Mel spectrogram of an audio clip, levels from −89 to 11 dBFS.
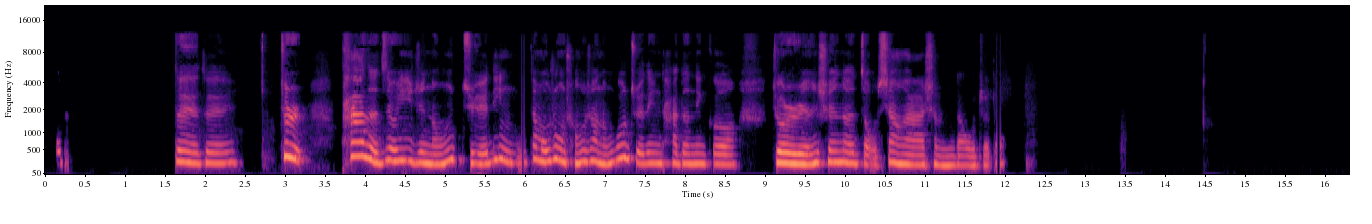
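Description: At 5.96 s and 11.90 s, speech drops out for 28 ms and 43 ms. These are gaps at joins of encoded pieces. Untrimmed encoder padding leaves short silences with smeared edges.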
